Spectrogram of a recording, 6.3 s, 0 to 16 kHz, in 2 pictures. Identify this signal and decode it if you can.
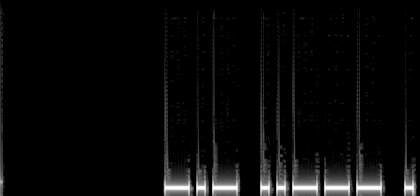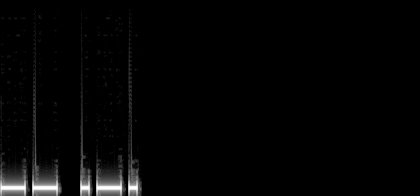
Morse code, heard as a keyed tone, about 20 wpm, 700 Hz. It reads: K2WR
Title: Four Letter-Number Combinations - 20wpm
